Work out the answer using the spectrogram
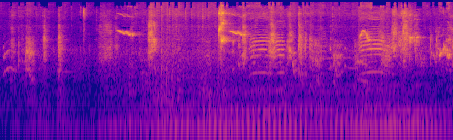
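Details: Lovebirds eating boiled rice produce scattered high, thin chirps and brief twittering notes above a loud, continuous low rumbling hum that persists through most of the recording.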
